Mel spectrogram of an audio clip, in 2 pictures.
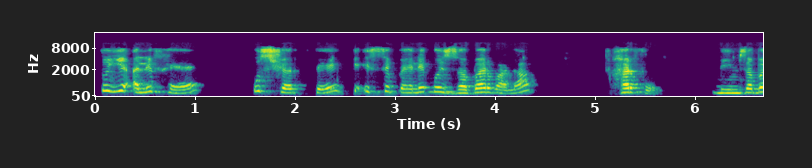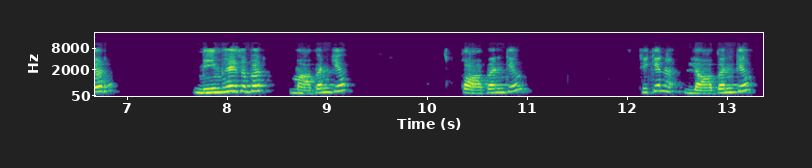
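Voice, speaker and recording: High-voiced woman teaching Arabic grammar. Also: animated, slow, pauses often, mellow, muffled recording. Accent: Urdu-speaking, Pakistani. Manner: explanatory, asks the class questions. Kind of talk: classroom grammar lesson.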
